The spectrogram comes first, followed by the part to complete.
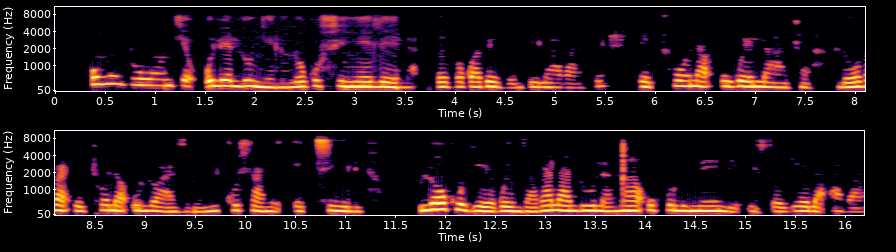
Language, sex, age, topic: North Ndebele, male, 25-35, health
